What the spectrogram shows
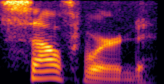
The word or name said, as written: southward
